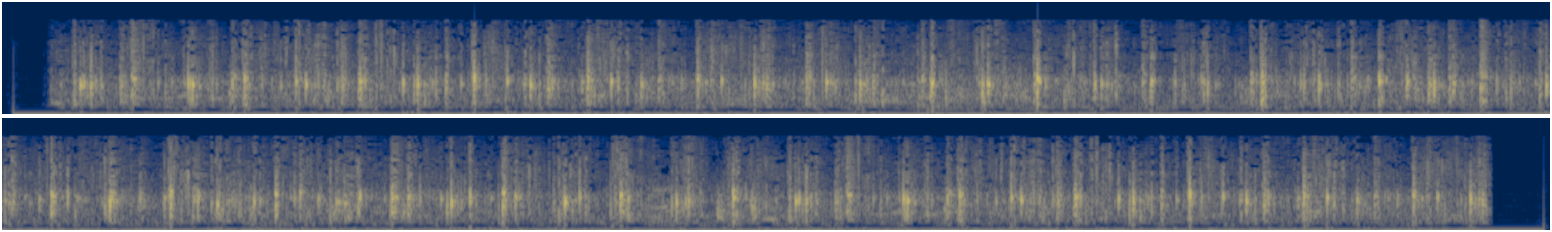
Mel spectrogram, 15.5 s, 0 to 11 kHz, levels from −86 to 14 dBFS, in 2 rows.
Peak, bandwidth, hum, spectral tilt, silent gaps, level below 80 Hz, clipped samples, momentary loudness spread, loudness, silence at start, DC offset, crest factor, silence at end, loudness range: 0 dBFS; 6.6 kHz; none; -3.5 dB/octave; none; -52 dBFS; under 0.1%; 5 LU; -23 LUFS; 0 s; 1%; 22 dB; 0 s; 1 LU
